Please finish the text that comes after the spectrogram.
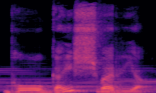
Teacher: భోగై గ ఐత్వముతో దాని మీద ఆఘాత భోగైశ్వర్య భోగైశ్వర్యగతిం ప్రతి చివరిలో తీ హ్రస్వము పొడిగించకూడదు.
